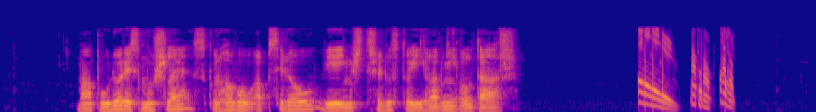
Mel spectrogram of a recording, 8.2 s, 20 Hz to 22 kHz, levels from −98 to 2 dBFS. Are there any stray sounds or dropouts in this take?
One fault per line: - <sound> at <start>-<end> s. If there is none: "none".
- chirp at 6.4-7.4 s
